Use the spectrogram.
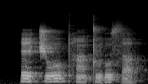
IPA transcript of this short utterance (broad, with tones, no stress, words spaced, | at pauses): ɛ˦ t͡ʃoː˦pʰã˨˦tʊ˨˦ ɾo˨sa˨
